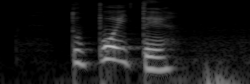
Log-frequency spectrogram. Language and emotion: Russian, angry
